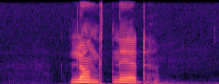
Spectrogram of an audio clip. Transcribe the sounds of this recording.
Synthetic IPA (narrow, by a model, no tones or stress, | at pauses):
lɑŋt̪neːd̪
